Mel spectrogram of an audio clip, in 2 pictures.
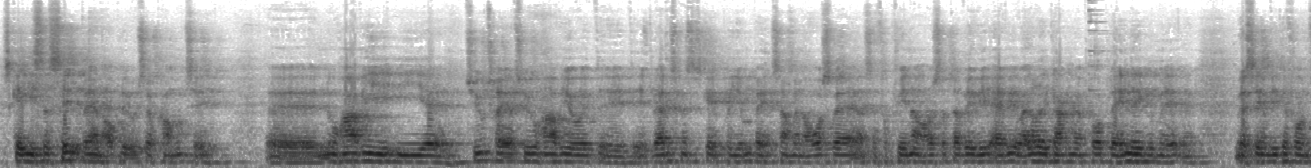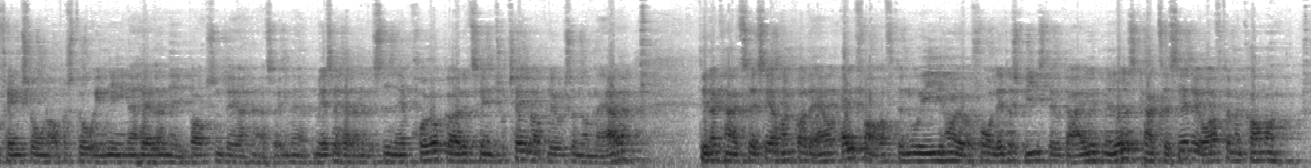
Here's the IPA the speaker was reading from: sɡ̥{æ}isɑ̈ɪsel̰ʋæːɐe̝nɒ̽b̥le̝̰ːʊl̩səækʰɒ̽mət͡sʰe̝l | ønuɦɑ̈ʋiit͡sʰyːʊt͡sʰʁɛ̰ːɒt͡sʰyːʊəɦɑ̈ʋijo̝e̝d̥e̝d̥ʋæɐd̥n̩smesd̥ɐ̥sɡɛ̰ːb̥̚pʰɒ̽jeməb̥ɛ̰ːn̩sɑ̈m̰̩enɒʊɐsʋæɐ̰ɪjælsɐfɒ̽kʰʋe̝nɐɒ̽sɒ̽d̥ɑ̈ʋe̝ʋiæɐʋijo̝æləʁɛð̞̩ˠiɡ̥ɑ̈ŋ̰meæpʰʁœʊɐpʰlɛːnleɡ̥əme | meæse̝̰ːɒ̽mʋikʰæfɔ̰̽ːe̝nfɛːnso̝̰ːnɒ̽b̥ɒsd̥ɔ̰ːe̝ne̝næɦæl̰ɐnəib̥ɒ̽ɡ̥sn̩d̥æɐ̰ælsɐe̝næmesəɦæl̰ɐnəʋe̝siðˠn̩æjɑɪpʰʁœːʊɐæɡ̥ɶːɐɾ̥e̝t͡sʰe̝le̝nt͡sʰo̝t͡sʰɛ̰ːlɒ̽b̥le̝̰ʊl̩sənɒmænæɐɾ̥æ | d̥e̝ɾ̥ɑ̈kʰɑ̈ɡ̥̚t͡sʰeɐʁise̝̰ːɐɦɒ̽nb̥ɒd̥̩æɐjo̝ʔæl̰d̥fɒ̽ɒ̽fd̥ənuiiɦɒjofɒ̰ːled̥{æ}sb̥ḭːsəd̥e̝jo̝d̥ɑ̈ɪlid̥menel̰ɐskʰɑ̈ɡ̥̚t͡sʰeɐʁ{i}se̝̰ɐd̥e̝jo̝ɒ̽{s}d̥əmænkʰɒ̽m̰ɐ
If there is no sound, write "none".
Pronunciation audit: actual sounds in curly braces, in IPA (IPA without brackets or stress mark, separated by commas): æ, æ, i, f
